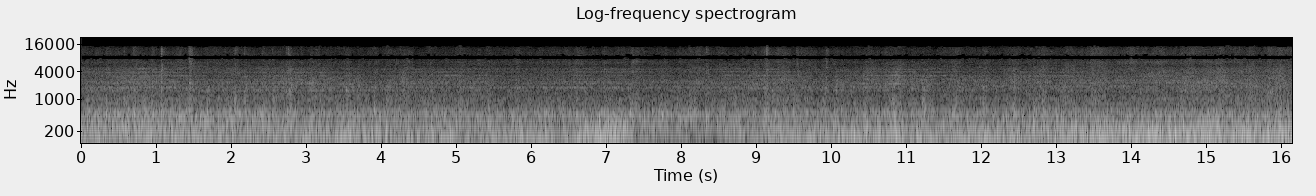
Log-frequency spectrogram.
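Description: Freight train of tank cars and boxcars rolling past at close range: a steady low rumble of steel wheels on the rails, briefly easing about eight seconds in and growing louder near the end.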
